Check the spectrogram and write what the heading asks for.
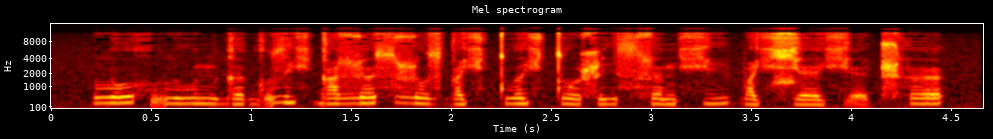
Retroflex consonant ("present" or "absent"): present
